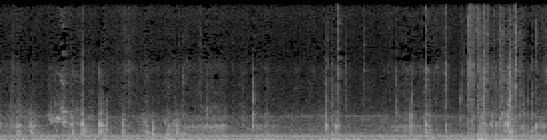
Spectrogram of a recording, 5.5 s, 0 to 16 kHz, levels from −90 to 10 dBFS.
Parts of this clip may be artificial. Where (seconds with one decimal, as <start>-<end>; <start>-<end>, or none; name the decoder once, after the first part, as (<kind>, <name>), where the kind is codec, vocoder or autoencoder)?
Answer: none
